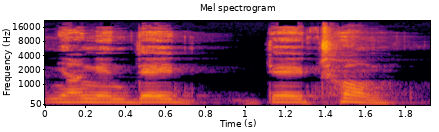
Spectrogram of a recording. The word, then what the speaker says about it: mya ngan las 'das grong: By the way, our prediction of the correct pronunciation is correct, Nyangen De Tong.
